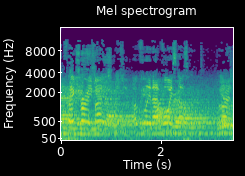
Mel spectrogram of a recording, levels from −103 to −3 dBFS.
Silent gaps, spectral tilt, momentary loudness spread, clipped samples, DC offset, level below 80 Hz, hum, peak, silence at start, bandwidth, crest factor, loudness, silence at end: none; -5.5 dB/octave; 8 LU; under 0.1%; under 0.1%; -42 dBFS; none; 0 dBFS; 0 s; 11.5 kHz; 14 dB; -16 LUFS; 0 s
